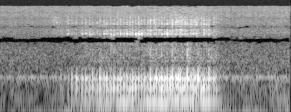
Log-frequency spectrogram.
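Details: Asleep, puppy Oberon lets out a single, low, rattling snore of about a second, pulsing and buzzy, loud enough to keep Tyson from sleeping.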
